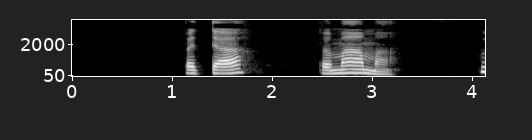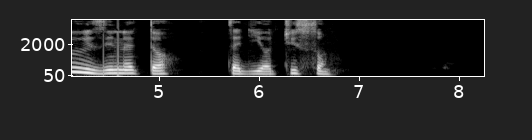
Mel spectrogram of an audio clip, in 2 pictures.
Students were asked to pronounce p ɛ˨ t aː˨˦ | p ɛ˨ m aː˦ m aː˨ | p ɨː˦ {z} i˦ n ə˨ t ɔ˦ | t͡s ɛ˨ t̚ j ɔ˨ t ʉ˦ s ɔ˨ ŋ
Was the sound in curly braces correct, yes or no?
yes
